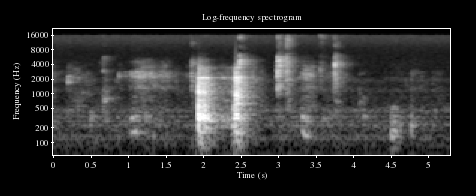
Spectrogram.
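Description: Chewing and smacking on a mouthful of raw honeycomb, its wax chewed like gum: a string of short, irregular smacks, the loudest two close together about two seconds in.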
